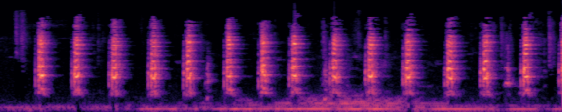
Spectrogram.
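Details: Female red junglefowl calling to the male, a clear voice suited to luring males: sharp clucking notes repeated about twice a second, around thirteen in a row, over a faint low hum.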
